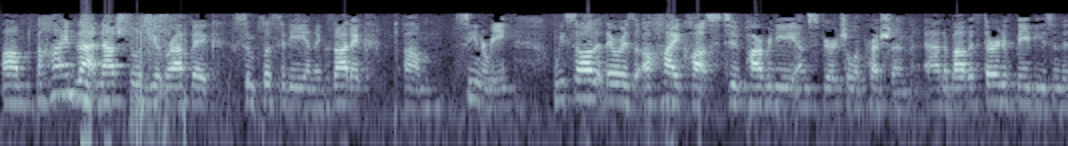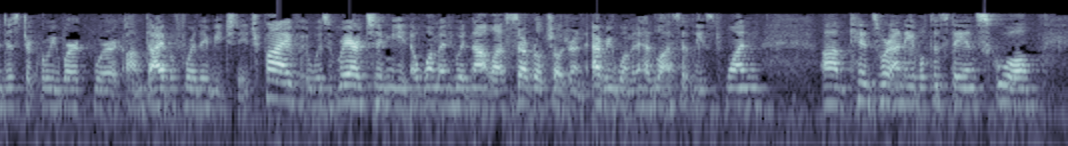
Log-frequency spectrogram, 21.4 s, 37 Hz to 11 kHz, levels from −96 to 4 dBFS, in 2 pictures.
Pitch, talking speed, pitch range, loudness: 185 Hz, 195 wpm, 175-200 Hz, -16 LUFS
